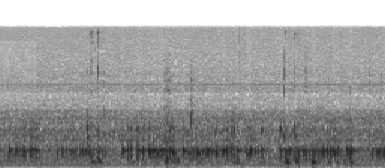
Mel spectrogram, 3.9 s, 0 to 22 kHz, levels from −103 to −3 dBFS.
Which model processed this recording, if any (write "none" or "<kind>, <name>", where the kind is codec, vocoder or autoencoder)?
none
